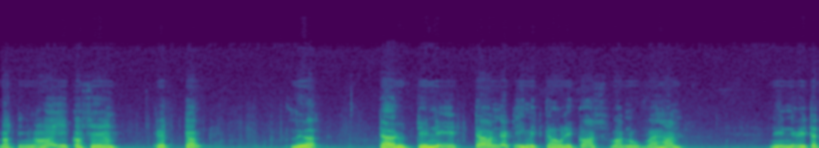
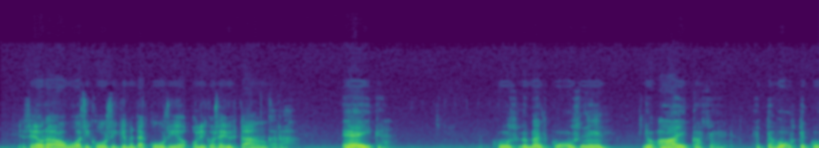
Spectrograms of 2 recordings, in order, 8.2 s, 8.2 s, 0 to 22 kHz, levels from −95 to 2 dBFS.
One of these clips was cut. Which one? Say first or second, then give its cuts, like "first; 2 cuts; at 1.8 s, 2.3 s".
second; 1 cut; at 6.2 s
